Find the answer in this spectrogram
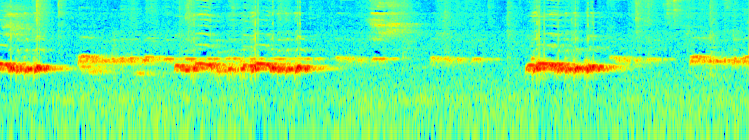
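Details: Loud crossbred zebra dove song of warbled coo phrases, alternating with a second dove's higher, flatter notes in the pauses, both birds trading short phrases.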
